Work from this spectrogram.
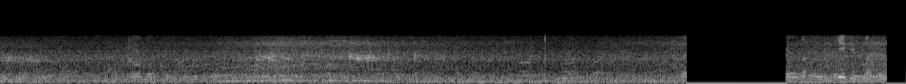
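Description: A Mitsubishi Lancer rally car runs a slalom course, its engine droning and revving continuously at a moderate distance, with voices faintly mixed in and a short gap near the end.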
